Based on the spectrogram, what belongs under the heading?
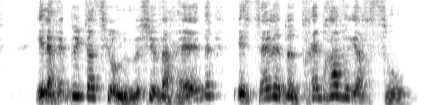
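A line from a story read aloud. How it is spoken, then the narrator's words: Curt reply. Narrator (French): répondit Prémont d'un ton bref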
